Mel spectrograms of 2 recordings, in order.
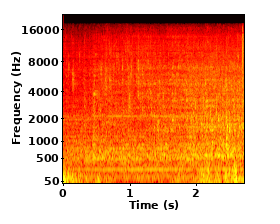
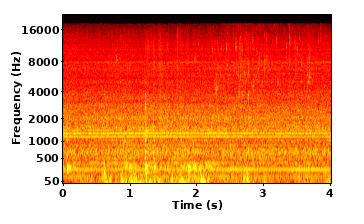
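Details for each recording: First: Continuous waste motor and transmission oil distillation unit with reduced reactor reflux, about 390 degrees: sharp irregular pops and crackles over a bubbling hiss as water droplets in the mixed oil flash to steam. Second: Continuous waste motor oil distillation unit, kerosene- and petrol-like fractions collected, all streams combined: steady, even trickle and splash of distillate over a faint hum; flow is smooth, fast and normal.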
